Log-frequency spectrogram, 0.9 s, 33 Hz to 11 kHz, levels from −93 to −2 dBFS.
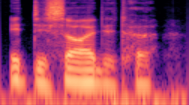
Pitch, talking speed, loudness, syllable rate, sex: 110 Hz, 190 wpm, -15 LUFS, 6.9 syllables/s, male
